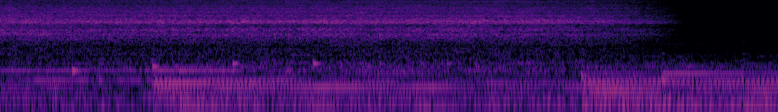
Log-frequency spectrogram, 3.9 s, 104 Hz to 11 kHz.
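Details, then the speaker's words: Steady high whirring hiss under background music, then stopping, from a Sof-Lex polishing disc shaping anatomy on a freshly cured Class III composite restoration on tooth 7. "all right so now that we have that um layer built on we'll just start with the polishing thank you and i like these soft flex discs so i'm going to just start getting some of that anatomy"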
